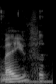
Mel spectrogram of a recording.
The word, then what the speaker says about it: Maeve: old lady named Mavi, I keep forgetting how that's pronounced, Is said it that she Maeve? would. Maeve? Is it Maeve? That's how it's spelled. Okay, I'll just say Maeve.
